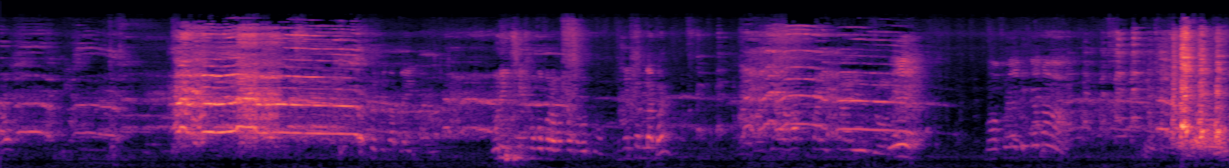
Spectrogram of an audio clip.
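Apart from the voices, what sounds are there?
rooster crowing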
